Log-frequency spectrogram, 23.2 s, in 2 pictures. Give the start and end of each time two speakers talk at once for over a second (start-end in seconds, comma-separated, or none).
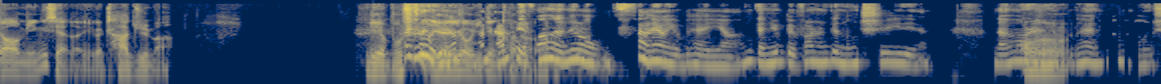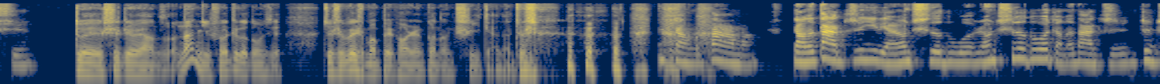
4.0-5.6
